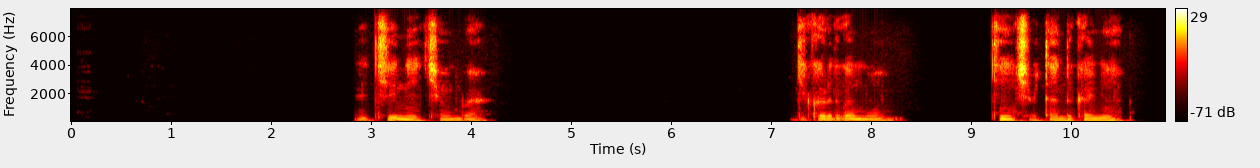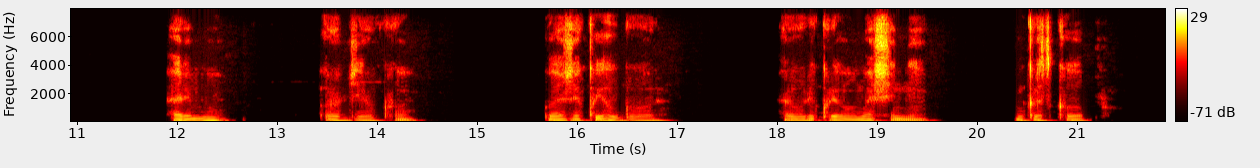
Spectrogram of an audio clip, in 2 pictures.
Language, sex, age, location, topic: Kinyarwanda, male, 25-35, Nyagatare, education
